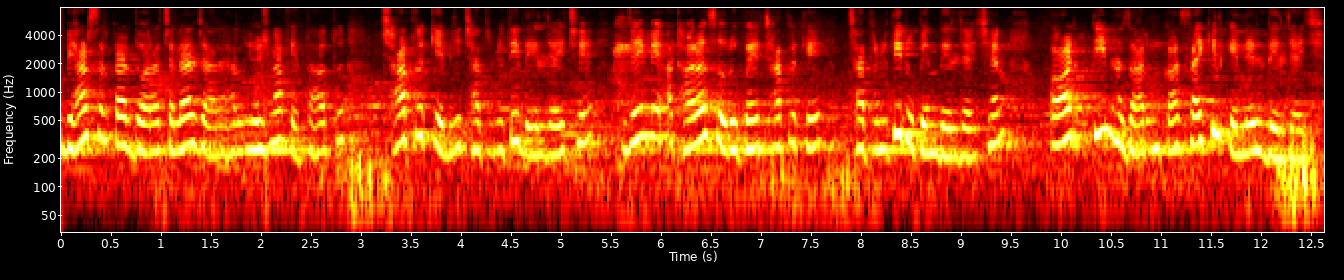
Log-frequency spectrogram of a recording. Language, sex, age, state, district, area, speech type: Maithili, female, 30-45, Bihar, Madhubani, rural, spontaneous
